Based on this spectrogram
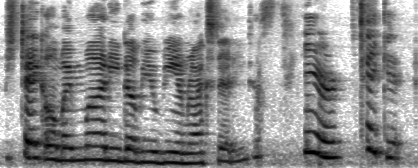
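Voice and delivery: very high, strained fanboy squeal; overexcited fan. Retold or imitated. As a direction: squeal it, stretching the last words out. Acts out reaction to the trailer.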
